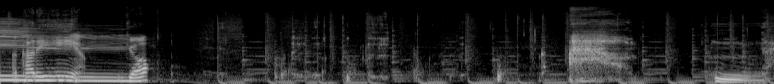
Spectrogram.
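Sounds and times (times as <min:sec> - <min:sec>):
speech: 0:00.0 - 0:01.6, 0:07.2 - 0:07.7
person gulping a beverage after a toast: 0:02.7 - 0:06.4.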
